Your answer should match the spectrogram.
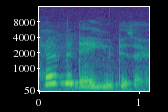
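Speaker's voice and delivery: high voiceless whisper like casting a curse; hex-like whisper. Retold or imitated. Daughter imitating mom hexing someone who crossed her, whispered. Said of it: "like she put a hex on you".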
